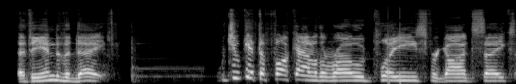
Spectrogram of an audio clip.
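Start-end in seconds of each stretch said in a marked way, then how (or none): 2.2-5.1 angry, pitched-up, raging yelling. Driving and yelling at a slow driver in the road: road rage yelling. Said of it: "got a little road rage".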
